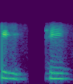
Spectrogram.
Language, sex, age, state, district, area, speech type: Sindhi, female, 45-60, Uttar Pradesh, Lucknow, urban, conversation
